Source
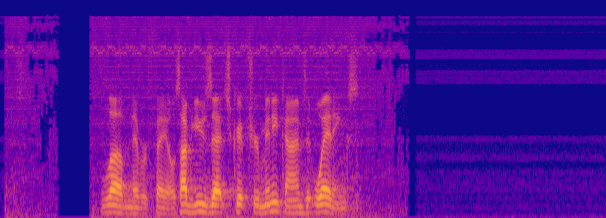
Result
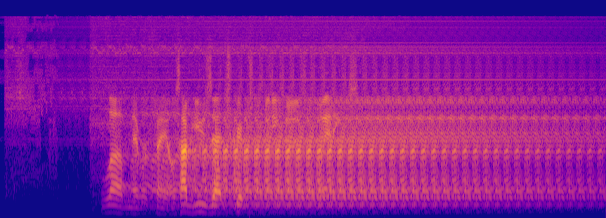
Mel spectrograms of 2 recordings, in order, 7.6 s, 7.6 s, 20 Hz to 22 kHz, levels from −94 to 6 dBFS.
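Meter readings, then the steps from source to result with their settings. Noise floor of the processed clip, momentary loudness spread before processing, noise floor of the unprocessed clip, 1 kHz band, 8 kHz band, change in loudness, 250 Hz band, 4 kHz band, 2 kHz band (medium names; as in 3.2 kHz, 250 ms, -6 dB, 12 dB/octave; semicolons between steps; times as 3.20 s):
-50 dBFS, 8 LU, -69 dBFS, +3.5 dB, +3.5 dB, -3.5 dB, -25.0 dB, +7.0 dB, +6.5 dB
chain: LFO high-pass saw down 0.32 Hz 970–3400 Hz; echo with a slow build-up 130 ms, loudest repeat 8, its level -11.5 dB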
